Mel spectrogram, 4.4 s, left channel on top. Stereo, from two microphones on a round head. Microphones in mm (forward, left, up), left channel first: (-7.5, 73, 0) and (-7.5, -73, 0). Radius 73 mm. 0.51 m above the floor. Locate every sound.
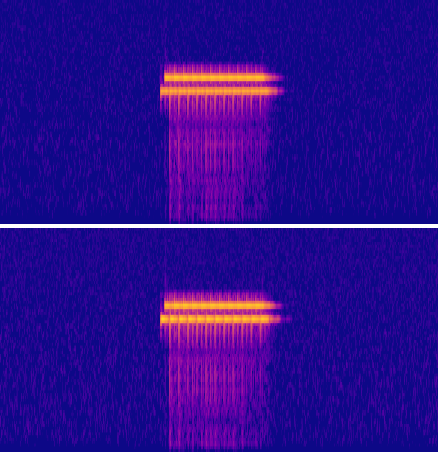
1.6 s a ringtone: centre (ahead or behind), 1.7 m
